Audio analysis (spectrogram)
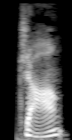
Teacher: Using a falling, rising tone, say raise or to raise.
